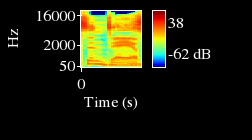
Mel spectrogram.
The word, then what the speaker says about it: Zendaya: I think it's Zendaya. – Zendaya. I know people get very mad if you say it wrong.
